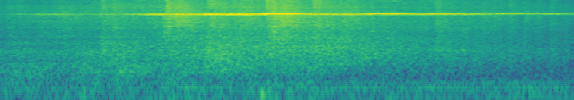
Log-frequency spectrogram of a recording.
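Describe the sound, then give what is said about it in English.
A London Underground train rumbles steadily past a railway platform, its wheels letting out a thin, sustained metallic squeal over the loud, constant roar of the carriages, with no voices. “Kelly pushed most of his victims underneath the trains when they got to the edge of the railway platform”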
